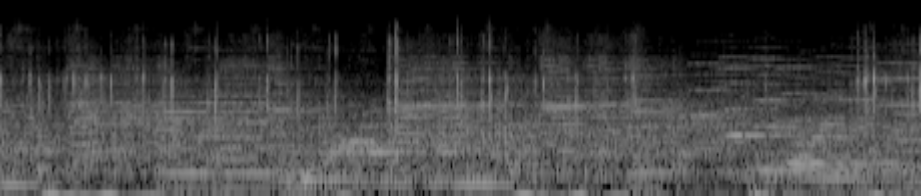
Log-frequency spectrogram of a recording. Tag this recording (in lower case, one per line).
tap dancing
